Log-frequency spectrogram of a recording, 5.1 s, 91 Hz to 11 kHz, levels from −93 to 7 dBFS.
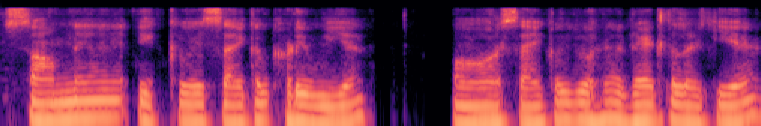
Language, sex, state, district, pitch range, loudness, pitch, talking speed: Hindi, male, Haryana, Jhajjar, 100-115 Hz, -18 LUFS, 110 Hz, 175 wpm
